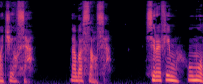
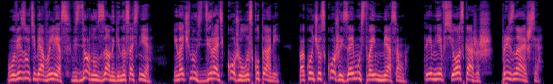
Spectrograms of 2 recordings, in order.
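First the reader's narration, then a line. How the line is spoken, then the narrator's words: Sudden yell. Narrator (Russian): заорал вдруг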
